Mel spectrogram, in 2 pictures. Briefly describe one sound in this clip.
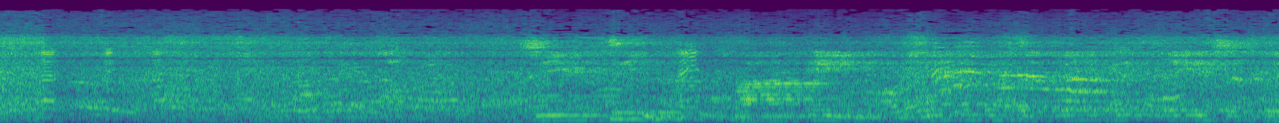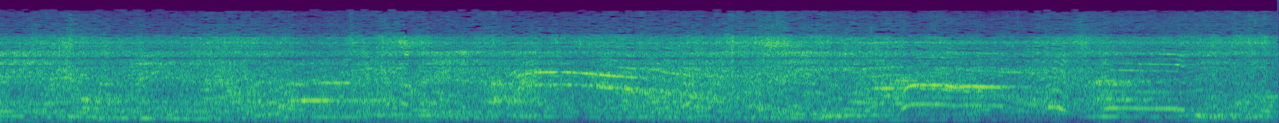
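Swimmers splash through the water with steady strokes.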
